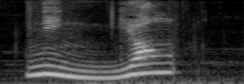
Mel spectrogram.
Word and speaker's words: 人羊: 奶奶说：“ 那是宁央。” 啊，我学的不太像啊，但是投稿的小伙伴说用客家话音调就是这么发音的。他说：“ 我奶奶没读过书，也不知道这两个字怎么写。如果翻译成普通话的话，就是人羊。”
